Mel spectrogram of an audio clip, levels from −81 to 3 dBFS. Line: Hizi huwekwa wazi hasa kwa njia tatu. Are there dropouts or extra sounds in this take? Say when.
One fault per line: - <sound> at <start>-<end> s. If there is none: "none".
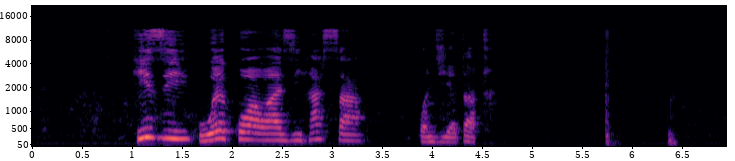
- thud at 5.7-5.9 s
